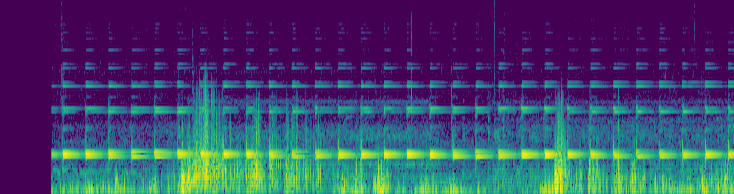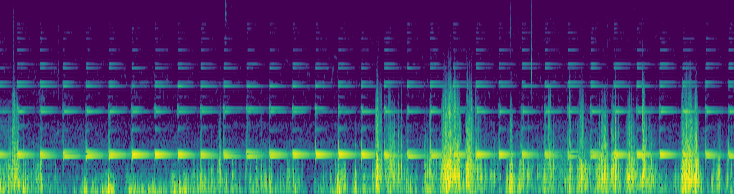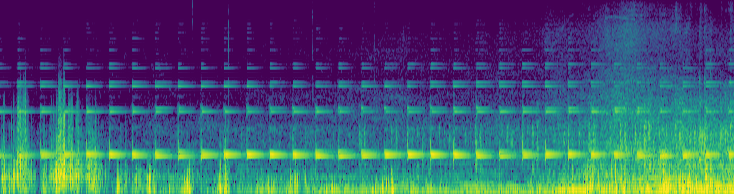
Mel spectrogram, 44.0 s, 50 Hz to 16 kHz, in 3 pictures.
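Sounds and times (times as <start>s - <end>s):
level crossing warning bell ringing: 1.0s - 44.0s
railcar rumbling over crossing: 1.0s - 44.0s
irregular wheel knocks: 34.4s - 44.0s.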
